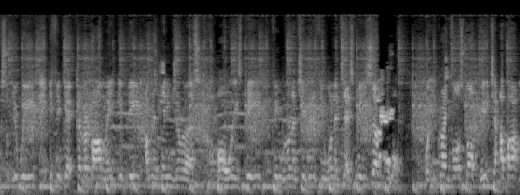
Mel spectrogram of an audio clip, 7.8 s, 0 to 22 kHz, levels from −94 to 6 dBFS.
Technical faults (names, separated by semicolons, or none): corrupt frame decoded; compressed frames skipped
